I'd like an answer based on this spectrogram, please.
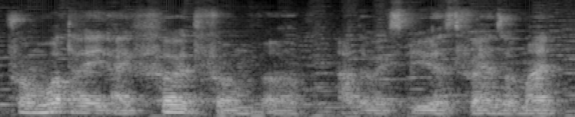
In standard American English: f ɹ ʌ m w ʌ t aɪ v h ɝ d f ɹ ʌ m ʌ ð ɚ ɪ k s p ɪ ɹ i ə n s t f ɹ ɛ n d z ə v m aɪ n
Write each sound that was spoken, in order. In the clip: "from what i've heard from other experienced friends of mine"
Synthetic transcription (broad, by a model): f ɹ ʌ m w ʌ t aɪ v h ɝ d f ɹ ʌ m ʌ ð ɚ ɪ k s p ɪ ɹ i ə n s t f ɹ ɛ n d z ə v m aɪ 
